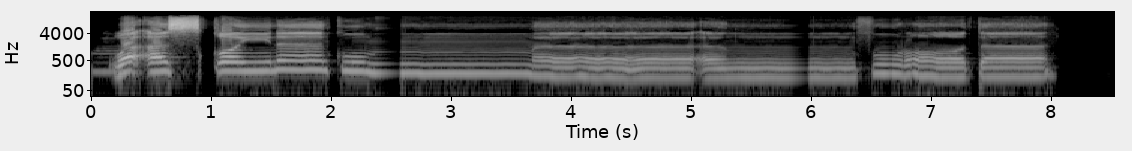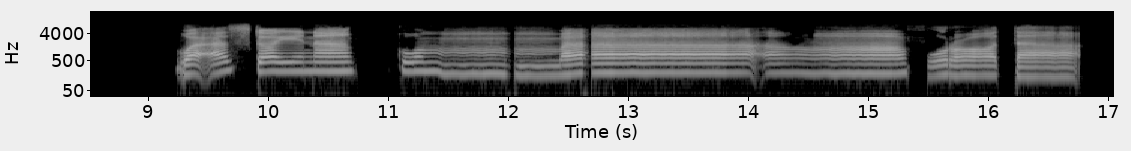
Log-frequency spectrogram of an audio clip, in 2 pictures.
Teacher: Idgham mislainnya ini, idgham mimi ya. Tahan dulu. 4 ketukan.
